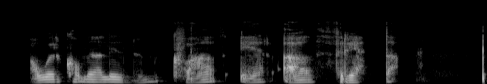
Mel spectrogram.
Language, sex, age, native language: Icelandic, male, 20-29, Icelandic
